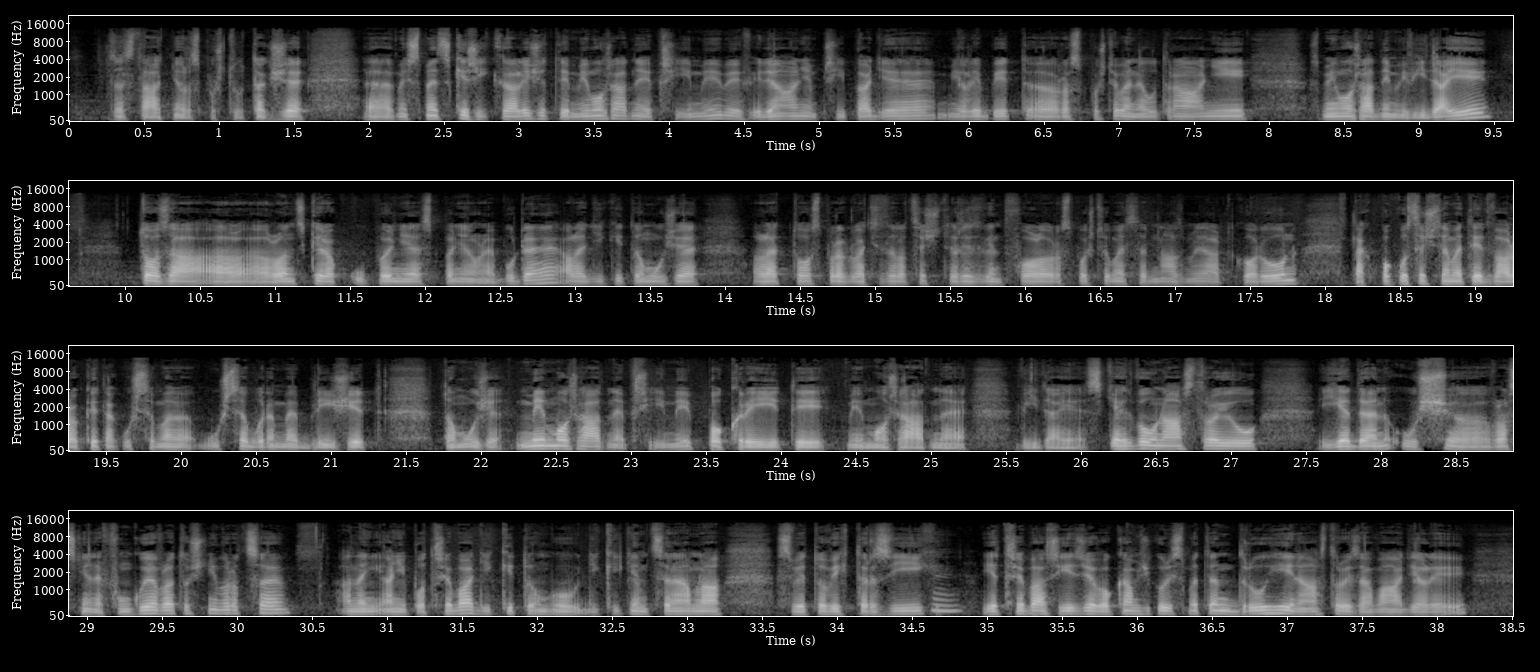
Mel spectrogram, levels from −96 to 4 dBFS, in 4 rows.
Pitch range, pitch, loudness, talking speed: 90-105 Hz, 95 Hz, -29 LUFS, 155 wpm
